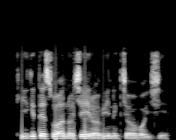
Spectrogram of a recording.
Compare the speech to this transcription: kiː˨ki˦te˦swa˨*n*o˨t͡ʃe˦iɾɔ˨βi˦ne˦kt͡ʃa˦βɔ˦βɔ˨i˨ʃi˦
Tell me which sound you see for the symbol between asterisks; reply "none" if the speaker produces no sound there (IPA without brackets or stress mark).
n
